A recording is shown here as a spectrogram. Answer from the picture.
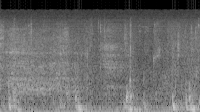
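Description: Footsteps on a hard floor: about four uneven steps as someone walks a short way across a room.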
